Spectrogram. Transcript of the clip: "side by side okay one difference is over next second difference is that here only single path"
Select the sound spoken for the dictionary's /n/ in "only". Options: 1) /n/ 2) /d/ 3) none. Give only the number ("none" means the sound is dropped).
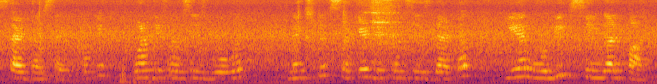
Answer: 3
